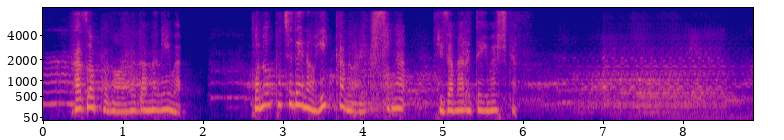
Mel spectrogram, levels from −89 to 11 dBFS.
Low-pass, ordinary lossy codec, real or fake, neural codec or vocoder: none; none; fake; codec, 16 kHz, 1.1 kbps, Voila-Tokenizer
